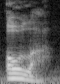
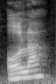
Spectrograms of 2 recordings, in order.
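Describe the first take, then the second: First: Ola with o gliding into oo; English-accented ola. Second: Hola with a short pure o; hola in a Spanish accent. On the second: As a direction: say hola with no oo after the o. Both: Shown as a demonstration. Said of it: "the difference between hola and ola".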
